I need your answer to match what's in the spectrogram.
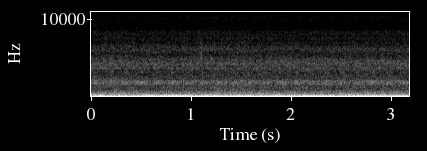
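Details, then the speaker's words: PSA diesel at idle checked with Diagbox: uneven buzzing chatter coming and going over the low rumble from the turbo boost solenoid valve; fix is to replace the solenoid valve and a turbo part, then do codings. "comme vous pouvez l'entendre ici si on entendait bien l'électrovanne créé un bruit bizarroïde en fait c'est crevant clinique qui s'excitent est ce qu'elle comprend plus ce qui lui arrive là"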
